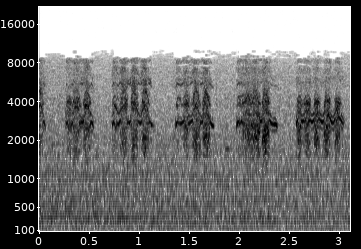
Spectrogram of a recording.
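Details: Penguin voices while males sit on eggs in the cold: five rasping, pulsed bursts about half a second apart, each with a brief tonal edge, above a constant hiss of wind or sea.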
